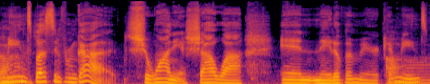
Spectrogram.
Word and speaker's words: Sawanya: My grandmother actually calls me Sawanya because that's how it's spelled.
